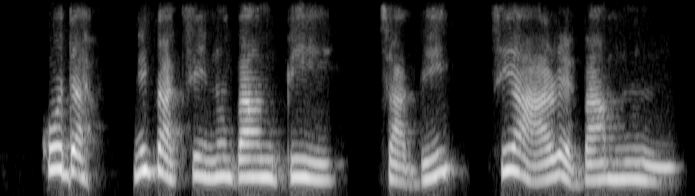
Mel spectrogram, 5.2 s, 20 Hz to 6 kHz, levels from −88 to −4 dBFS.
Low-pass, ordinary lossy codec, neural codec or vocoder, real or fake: 5.4 kHz; Opus, 16 kbps; codec, 16 kHz, 2 kbps, FunCodec, trained on Chinese and English, 25 frames a second; fake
